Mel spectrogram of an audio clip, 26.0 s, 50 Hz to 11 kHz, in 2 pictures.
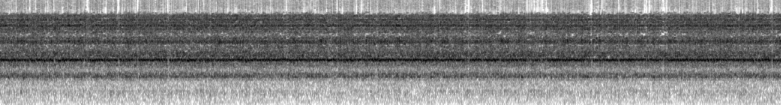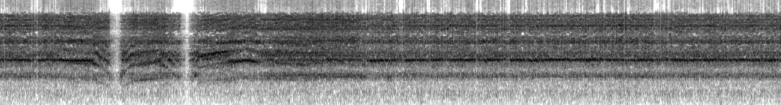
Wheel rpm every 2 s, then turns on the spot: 230, 230, 230, 230, 230, 230, 230, 140, 170, 230, 230, 230, 230.
none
